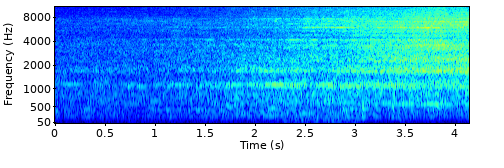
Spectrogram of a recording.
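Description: London Midland Class 350 Desiro electric multiple unit approaching on the main line, its rail and running noise growing steadily louder, with a few faint steady whining tones.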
